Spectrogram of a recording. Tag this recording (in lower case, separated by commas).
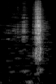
domestic sounds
